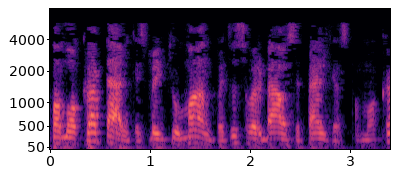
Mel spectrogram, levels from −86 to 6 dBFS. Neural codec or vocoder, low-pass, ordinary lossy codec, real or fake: none; 7.2 kHz; MP3, 24 kbps; real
